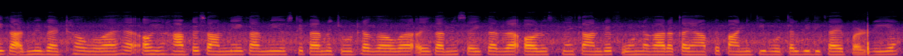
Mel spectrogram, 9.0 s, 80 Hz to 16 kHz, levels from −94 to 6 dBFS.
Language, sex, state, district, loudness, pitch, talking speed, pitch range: Hindi, female, Bihar, Kishanganj, -20 LUFS, 200 Hz, 285 wpm, 195-205 Hz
